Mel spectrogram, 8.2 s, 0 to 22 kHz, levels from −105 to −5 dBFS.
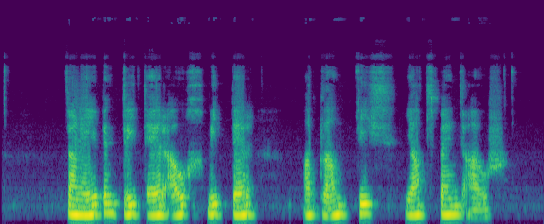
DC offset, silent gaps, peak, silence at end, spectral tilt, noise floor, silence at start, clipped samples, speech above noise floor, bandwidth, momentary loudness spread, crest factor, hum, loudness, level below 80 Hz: under 0.1%; none; -4 dBFS; 0.65 s; -9 dB/octave; -68 dBFS; 1 s; under 0.1%; 51 dB; 7.2 kHz; 11 LU; 14 dB; none; -18 LUFS; -60 dBFS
